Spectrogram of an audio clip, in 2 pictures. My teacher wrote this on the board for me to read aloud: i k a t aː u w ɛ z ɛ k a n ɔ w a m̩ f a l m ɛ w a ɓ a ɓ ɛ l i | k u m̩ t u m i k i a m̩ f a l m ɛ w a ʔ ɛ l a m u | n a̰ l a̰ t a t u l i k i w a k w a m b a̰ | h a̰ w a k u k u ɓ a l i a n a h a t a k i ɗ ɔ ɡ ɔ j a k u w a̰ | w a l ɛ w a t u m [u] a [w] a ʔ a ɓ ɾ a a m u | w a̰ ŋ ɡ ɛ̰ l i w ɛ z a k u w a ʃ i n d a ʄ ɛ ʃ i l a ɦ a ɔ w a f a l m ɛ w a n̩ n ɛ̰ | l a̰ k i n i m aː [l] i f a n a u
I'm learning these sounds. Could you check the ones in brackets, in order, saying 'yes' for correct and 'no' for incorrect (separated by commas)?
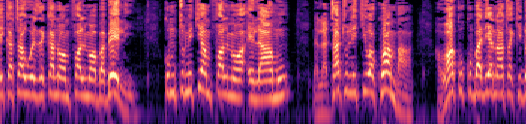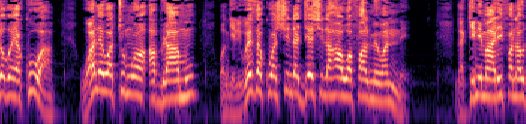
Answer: no, yes, no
